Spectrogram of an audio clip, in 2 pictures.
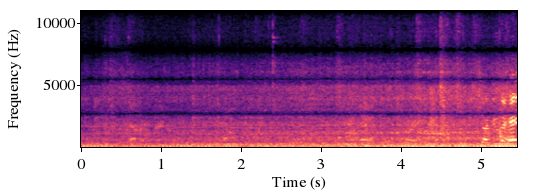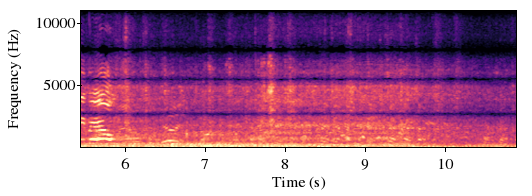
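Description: A spectator's shout with a bending pitch about five and a half seconds in, with fainter voices after it, over a steady low rumble.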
